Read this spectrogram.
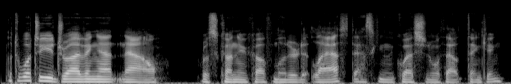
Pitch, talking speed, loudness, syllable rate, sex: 115 Hz, 190 wpm, -20 LUFS, 5.8 syllables/s, male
